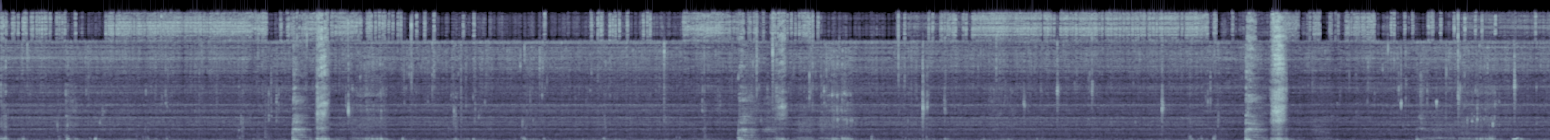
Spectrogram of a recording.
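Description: A tap runs steadily into a sink, with a soft hiss of flowing water throughout and a few louder splashing bursts at irregular intervals, heard alone without talk.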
